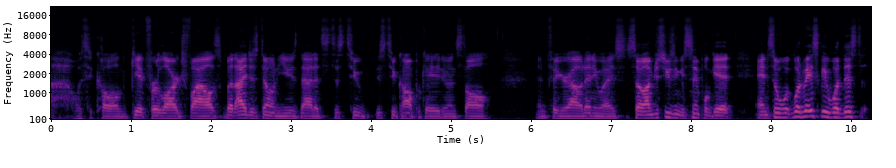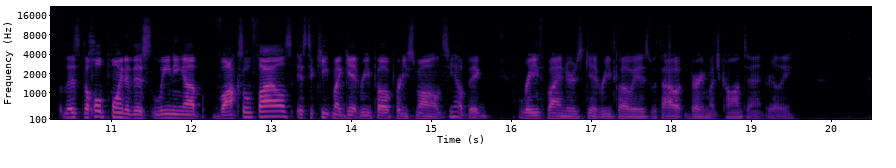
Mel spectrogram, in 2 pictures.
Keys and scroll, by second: 15.2-17.9 typing, 20.4 super+i.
